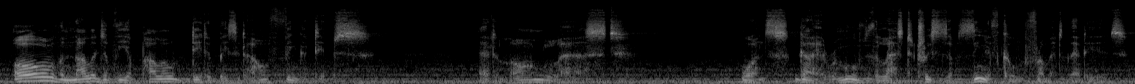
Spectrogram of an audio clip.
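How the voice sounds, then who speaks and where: An aloof, calculating older scholar in a video game, with a very low voice that swings expressively. He speaks formally and with grand self-assurance. There is clear noise behind him. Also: heavily acted. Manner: measured, formal, portentous. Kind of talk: video game character dialogue.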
